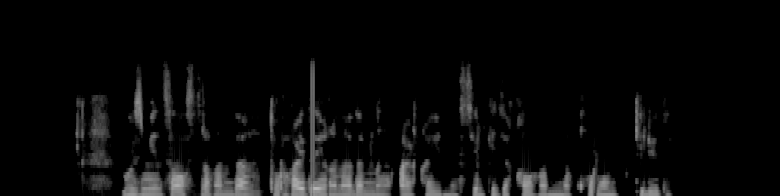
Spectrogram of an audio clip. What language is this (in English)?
Kazakh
